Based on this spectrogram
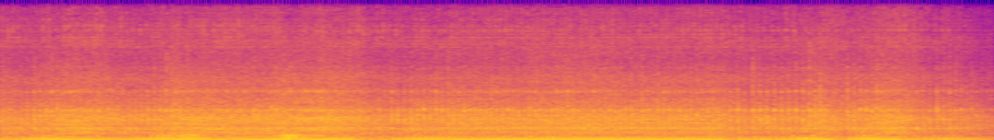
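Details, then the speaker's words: Rebuilt KTM supermoto after the spark plug was blown dry of water: a fast, busy idle that never drops back down; the owners suspect the tank is pinching the throttle cables, which need rerouting. "Okay. Now that it started and you saw that it starts, the idea is that we probably throttled the throttle, because you see it stays revved."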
